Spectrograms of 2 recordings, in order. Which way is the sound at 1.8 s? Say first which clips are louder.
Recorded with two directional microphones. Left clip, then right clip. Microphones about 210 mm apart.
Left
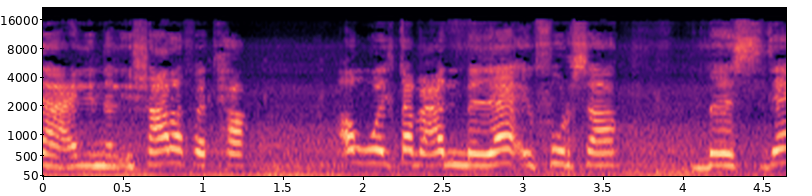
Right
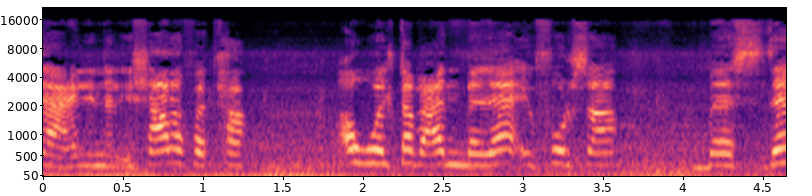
Even; 10° left (ahead or behind).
